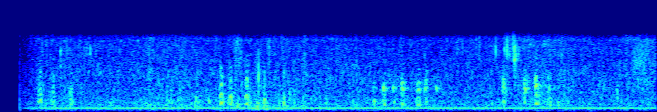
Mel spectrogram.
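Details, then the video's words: Happy pet ferret giving soft, quick clucking chatter in short irregular bursts, quiet throughout, with a steady low electrical hum underneath. "Happy Ferret!!!"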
